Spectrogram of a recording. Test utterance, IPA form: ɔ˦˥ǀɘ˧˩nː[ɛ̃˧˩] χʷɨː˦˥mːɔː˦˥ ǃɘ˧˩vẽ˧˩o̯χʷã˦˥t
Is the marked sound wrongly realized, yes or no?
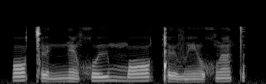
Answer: no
